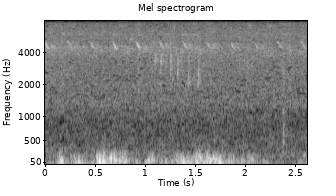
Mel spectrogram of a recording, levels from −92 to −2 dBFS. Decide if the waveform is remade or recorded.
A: recorded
